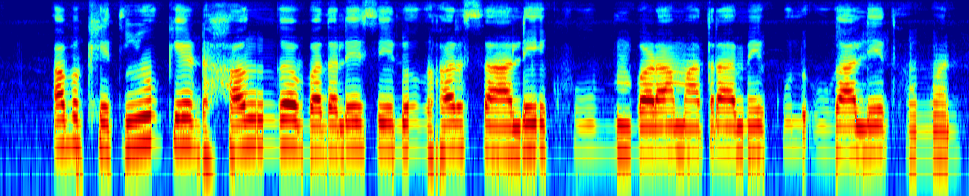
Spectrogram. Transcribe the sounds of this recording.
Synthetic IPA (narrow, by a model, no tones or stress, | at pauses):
əbkʰeːt̪ijõkeɖʱəŋɡbəd̪leseloːɡɦəɾsaːlekʰuːb̚ːəɽamaːt̪ɾamẽkʊlʊɡaleːt̪ɦõən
